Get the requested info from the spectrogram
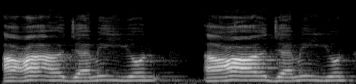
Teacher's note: اس لفظ کے پہلا حمزہ جو ہے اس کو صاف اور واضح اور دوسرے حمزے کو نرمی سے پڑھنا واجب ہے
